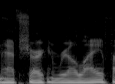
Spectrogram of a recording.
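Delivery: ordinary delivery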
